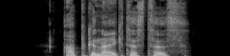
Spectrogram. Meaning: strong/mixed nominative/accusative neuter singular superlative degree of abgeneigt
- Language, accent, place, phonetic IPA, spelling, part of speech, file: German, Germany, Berlin, [ˈapɡəˌnaɪ̯ktəstəs], abgeneigtestes, adjective, De-abgeneigtestes.ogg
